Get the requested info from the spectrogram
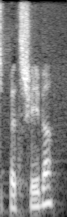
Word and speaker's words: Bathsheba: How do you pronounce Bathsheba? – Bathsheba.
